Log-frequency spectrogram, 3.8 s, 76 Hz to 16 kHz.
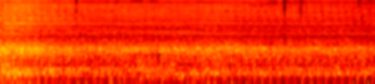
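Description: A 2017 KTM 1290 Super Adventure T motorcycle being ridden at low speed around town, its engine giving a steady, loud rumbling drone with slight mechanical clatter and no talk.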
